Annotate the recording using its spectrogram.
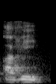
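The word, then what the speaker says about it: אבי: el prefijo del padre padre en hebreo se escribe con una alef y una bet por lo tanto se pronuncia AB y también cuando se hace una referencia de mi padre se eh le acompaña con una letra yod y por lo tanto se conforma el vocablo Avi Pues bien de estas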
